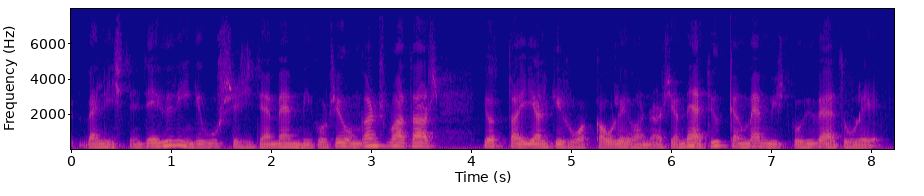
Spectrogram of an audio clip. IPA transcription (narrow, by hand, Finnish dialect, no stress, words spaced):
ʋæliˑsten teː hyʋiˑŋɡ̊i usːe sitæˑ mæmːi ko se oŋ ɡ̊ɑns ʋɑː tɑːs jotːɑj̆ jælkiruokːɑ oleˑʋɑnɑs jɑ mæ tykːæŋ ɡ̊ mæmːist ko hyʋæˑ tuleˑ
